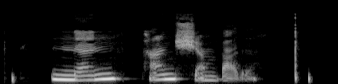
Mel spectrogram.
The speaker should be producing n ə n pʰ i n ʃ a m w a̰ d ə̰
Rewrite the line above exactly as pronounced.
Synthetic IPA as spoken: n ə n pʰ a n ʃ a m b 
